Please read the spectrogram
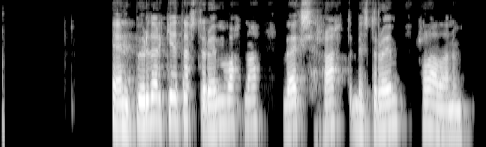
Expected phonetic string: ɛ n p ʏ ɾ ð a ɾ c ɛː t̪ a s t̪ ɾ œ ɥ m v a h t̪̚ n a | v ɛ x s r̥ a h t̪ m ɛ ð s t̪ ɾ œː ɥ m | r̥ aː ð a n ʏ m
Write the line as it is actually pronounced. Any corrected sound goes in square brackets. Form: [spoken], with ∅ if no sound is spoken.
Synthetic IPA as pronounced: ɛ n p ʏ ɾ ð a ɾ c ɛː t̪ a s t̪ ɾ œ ɥ m v a h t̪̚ n a | v ɛ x s r̥ a h t̪ m ɛ ð s t̪ ɾ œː ɥ m | r̥ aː ð a n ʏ m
